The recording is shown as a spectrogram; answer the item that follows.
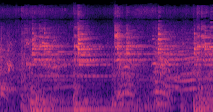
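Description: Festival accompaniment of rapid metallic gong or bell strikes, about four a second, with men's shouts over it from the crew carrying the boat float.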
